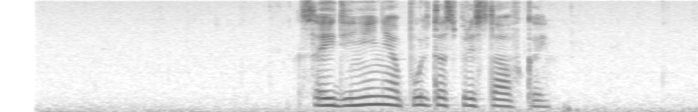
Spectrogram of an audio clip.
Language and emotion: Russian, neutral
